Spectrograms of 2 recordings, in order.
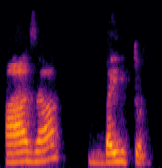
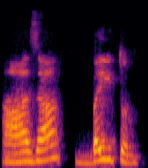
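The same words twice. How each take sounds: First: हाजा बैतुन said again slowly and carefully; corrected reading. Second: हाजा बैतुन said slowly, each word drawn out; slow model reading. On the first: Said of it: "बई पढ़ेंगे।". (सुधरा हुआ धीमा उच्चारण, हाजा बैतुन) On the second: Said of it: "इसको बैतुन नहीं पढ़ेंगे". (धीमे और साफ़ उच्चारण में हाजा बैतुन) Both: Shown as a demonstration.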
